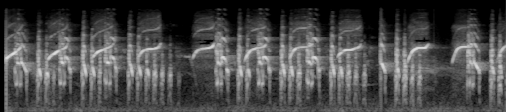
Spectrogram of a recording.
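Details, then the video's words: Trained captive desi partridge sitting under a tree, calling when its owner whistles: a fast series of clicky notes, each capped by a sharp rising whistle, repeated about every half second with a short pause midway. "teetar ki awaz"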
